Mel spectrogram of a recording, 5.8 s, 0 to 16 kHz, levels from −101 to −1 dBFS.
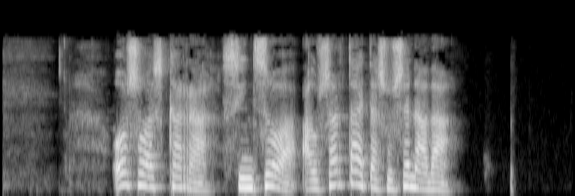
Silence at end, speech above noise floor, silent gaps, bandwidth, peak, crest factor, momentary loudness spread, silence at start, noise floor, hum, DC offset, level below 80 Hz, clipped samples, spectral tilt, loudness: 1.25 s; 69 dB; none; 8 kHz; -2 dBFS; 16 dB; 6 LU; 1.15 s; -85 dBFS; none; under 0.1%; -54 dBFS; under 0.1%; -3.5 dB/octave; -15 LUFS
